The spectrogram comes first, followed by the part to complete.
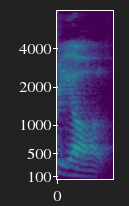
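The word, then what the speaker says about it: Youghal: cork and Waterford and it was near y'all pronounced y'all are spelled yoga yeah but it's near y'all and it was it was to save one-horse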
